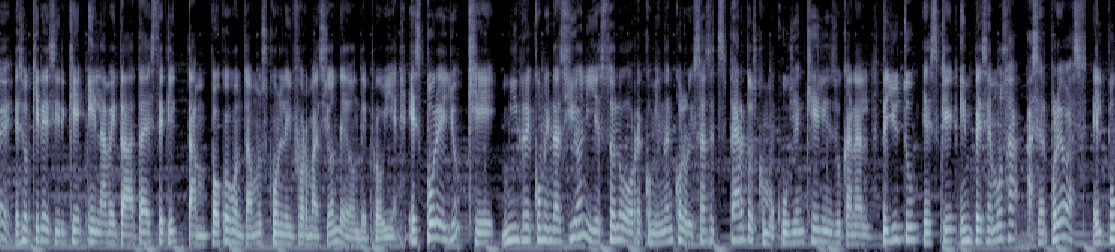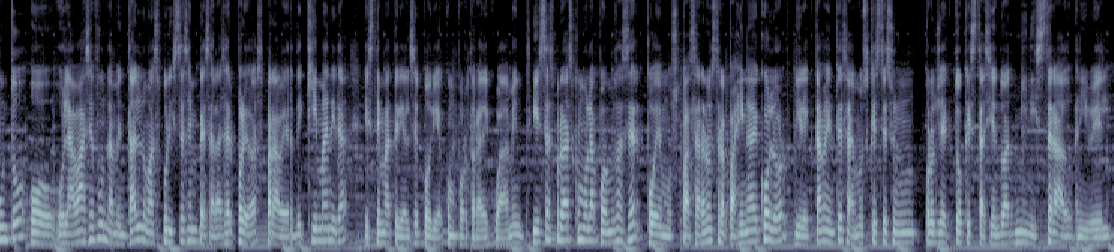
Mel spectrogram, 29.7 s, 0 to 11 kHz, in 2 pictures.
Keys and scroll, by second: 25.6 shift+6, 27.8 shift+6.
